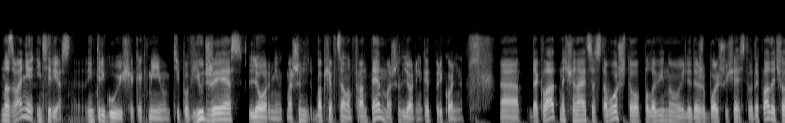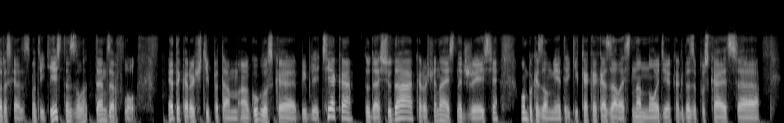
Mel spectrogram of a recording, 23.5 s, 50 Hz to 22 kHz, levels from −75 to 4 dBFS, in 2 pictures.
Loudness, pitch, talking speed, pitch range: -25 LUFS, 110 Hz, 140 wpm, 100-130 Hz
